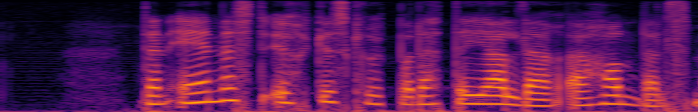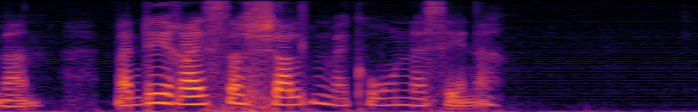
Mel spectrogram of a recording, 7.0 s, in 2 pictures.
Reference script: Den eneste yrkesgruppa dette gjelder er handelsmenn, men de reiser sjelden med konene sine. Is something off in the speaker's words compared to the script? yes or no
no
